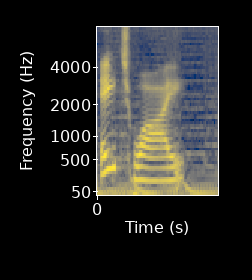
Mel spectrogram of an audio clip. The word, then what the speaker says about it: Hy-Vee: All right, so it's spelled H-Y-V-E-E.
